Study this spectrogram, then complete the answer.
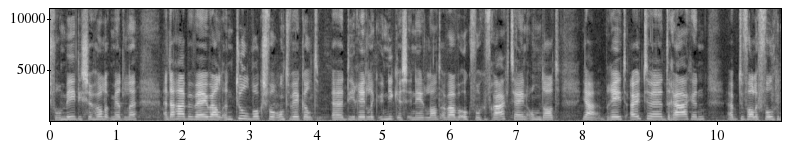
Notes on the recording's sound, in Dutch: We waren live vanuit Leiden. Live updates vanuit het SIA-congres.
